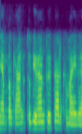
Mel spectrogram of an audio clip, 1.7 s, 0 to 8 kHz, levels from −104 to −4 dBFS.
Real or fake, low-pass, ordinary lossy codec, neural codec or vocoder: fake; 7.2 kHz; Opus, 64 kbps; codec, 16 kHz in and 24 kHz out, 2.2 kbps, FireRedTTS-2 codec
